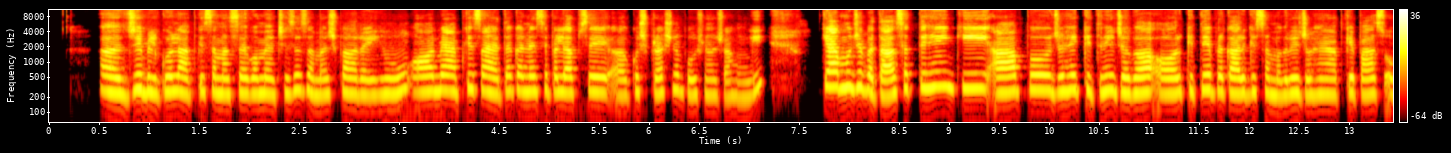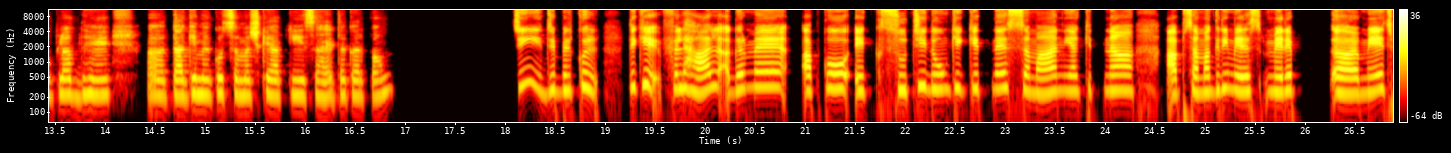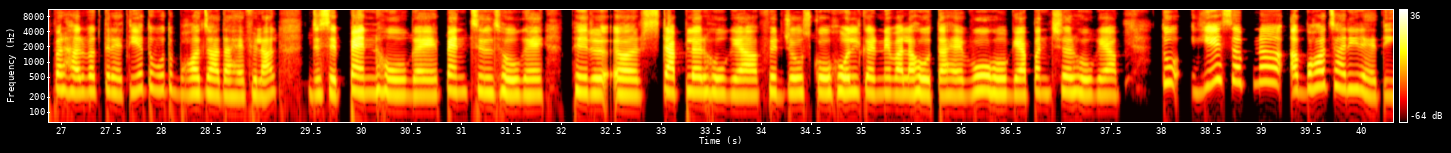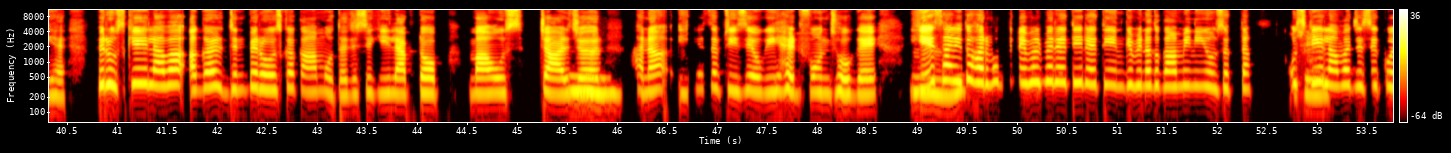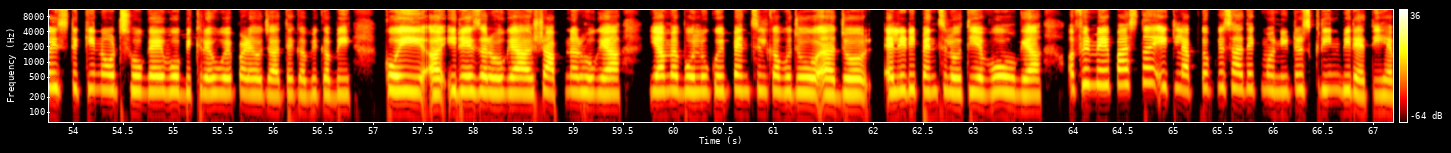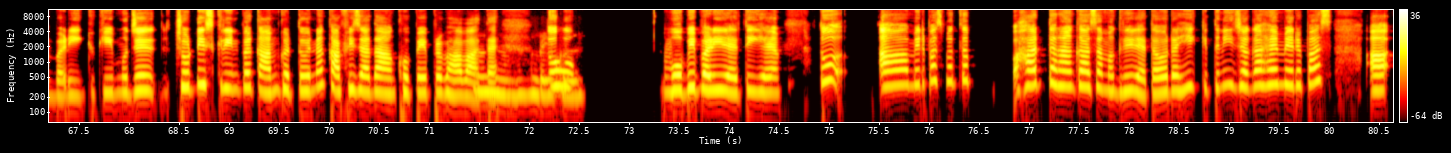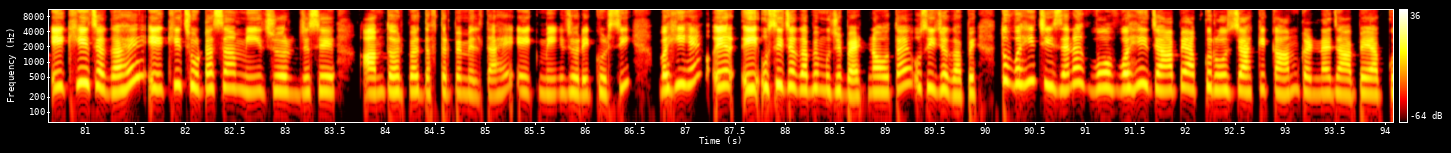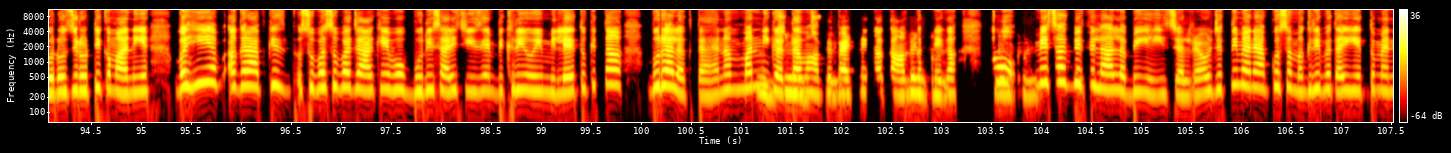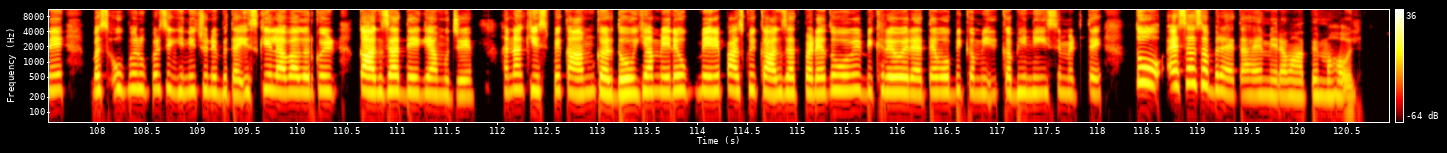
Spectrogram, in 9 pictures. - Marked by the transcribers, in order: tapping; in English: "पेंसिल्स"; in English: "होल"; in English: "हेडफोन्स"; in English: "स्टिकी नोट्स"; in English: "इरेज़र"
- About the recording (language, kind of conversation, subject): Hindi, advice, टूल्स और सामग्री को स्मार्ट तरीके से कैसे व्यवस्थित करें?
